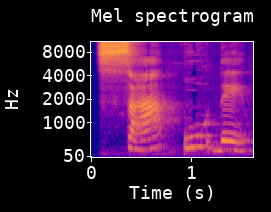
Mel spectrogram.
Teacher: O A e o U estão separados. Então, agora eu tenho um hiato.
